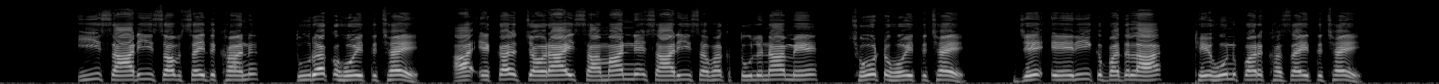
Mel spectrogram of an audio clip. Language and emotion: Maithili, neutral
